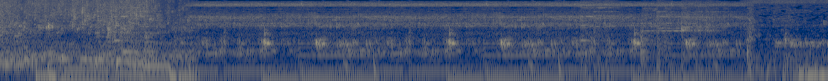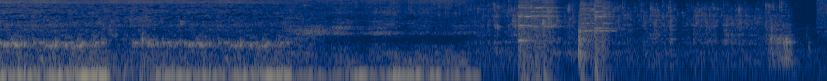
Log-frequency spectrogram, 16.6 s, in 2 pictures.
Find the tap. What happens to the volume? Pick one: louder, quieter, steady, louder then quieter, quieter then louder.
quieter.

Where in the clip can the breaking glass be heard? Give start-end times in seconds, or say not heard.
1.1-1.8, 5.8-7.6, 13.4-14.4.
